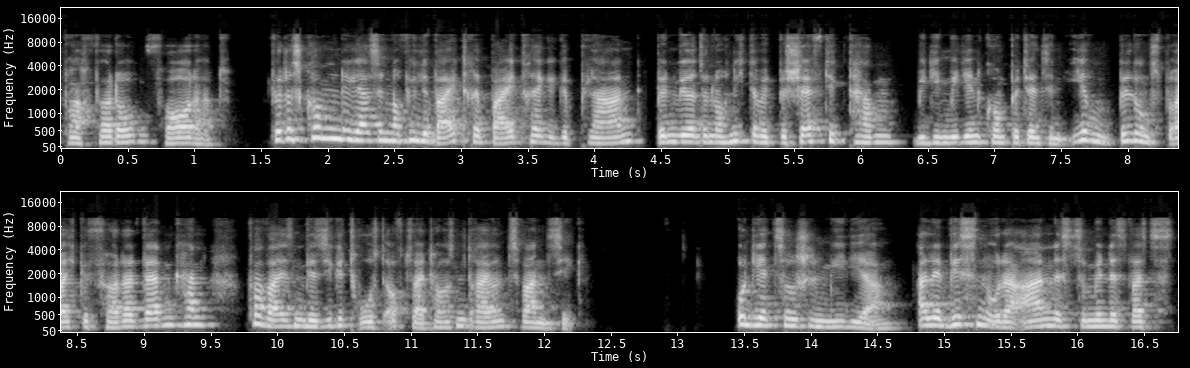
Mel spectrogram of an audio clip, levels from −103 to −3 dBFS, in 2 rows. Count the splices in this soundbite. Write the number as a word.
one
